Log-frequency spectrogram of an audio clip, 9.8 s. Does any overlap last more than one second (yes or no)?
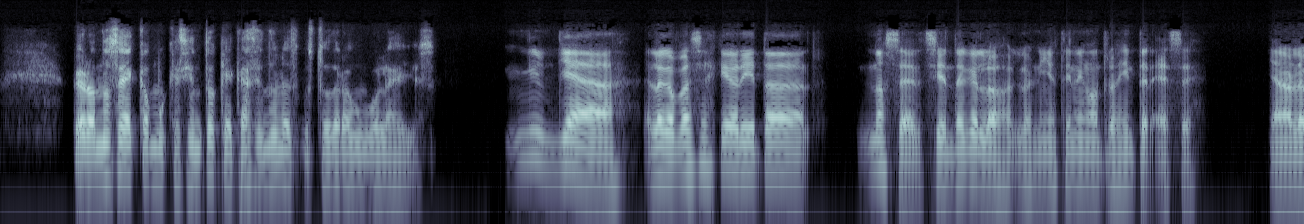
no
